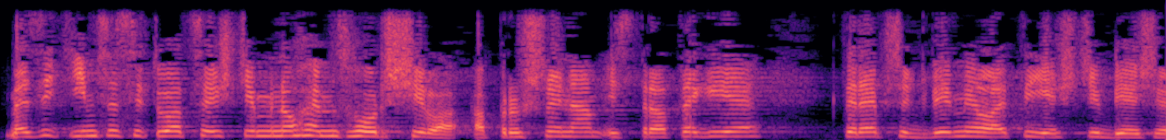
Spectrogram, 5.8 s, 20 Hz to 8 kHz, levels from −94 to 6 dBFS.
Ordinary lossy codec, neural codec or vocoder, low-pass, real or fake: none; none; 7.2 kHz; real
